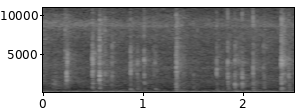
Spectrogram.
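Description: Rapid, irregular key presses on a computer keyboard while a code comment is typed, crisp clicks in quick clusters over a steady low hum, close and fairly quiet, with no talking.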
